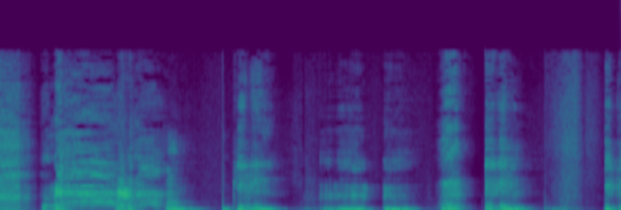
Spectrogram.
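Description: A person clears their throat several times in a row, fairly loud, with rough guttural bursts and short pauses between them, interspersed with vocal sounds.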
